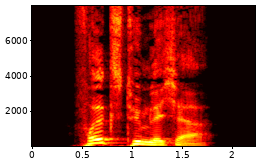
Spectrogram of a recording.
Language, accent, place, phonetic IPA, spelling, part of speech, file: German, Germany, Berlin, [ˈfɔlksˌtyːmlɪçɐ], volkstümlicher, adjective, De-volkstümlicher.ogg
- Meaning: inflection of volkstümlich: 1. strong/mixed nominative masculine singular 2. strong genitive/dative feminine singular 3. strong genitive plural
